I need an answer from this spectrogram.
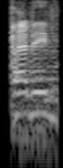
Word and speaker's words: petty: trying to do but it's definitely not a D sound I don't think anybody pronounces this word as Petty so what sound is it some people call it flap tea in our system we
